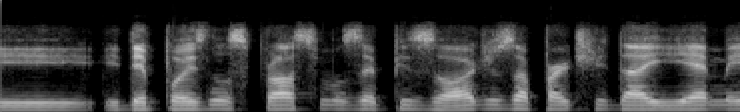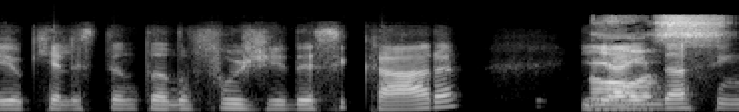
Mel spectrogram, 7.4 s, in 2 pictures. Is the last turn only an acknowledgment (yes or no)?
yes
